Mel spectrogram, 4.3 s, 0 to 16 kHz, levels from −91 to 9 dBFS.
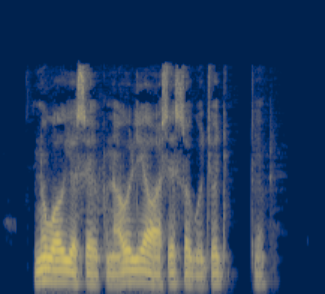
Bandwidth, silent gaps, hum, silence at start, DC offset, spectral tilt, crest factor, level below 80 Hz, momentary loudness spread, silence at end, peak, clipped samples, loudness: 8 kHz; 3.18-3.35 s; none; 0.45 s; under 0.1%; -5 dB/octave; 18 dB; -46 dBFS; 23 LU; 0.8 s; 0 dBFS; under 0.1%; -16 LUFS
